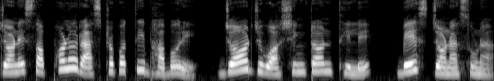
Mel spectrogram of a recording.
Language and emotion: Odia, neutral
